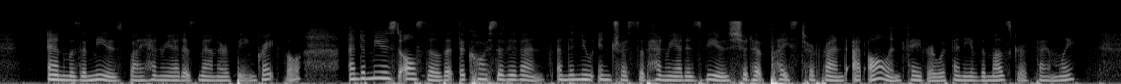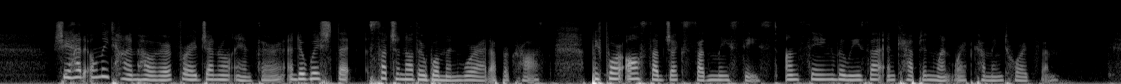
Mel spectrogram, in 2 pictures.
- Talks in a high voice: Yes, high, 205 Hz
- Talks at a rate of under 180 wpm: No, average, 195 wpm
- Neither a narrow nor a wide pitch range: Yes, average, 3.2 semitones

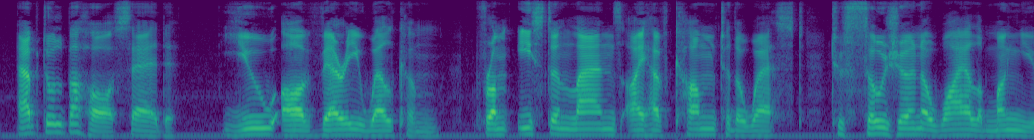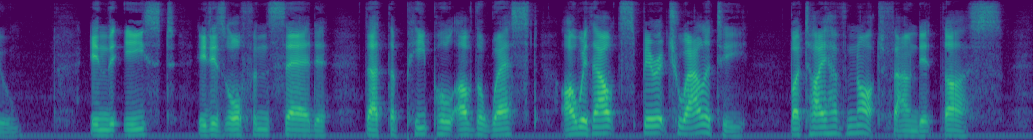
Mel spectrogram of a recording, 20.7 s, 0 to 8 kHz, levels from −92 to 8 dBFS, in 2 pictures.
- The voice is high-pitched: No, low, 115 Hz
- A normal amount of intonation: Yes, average, 3.1 semitones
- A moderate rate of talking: No, slow, 130 wpm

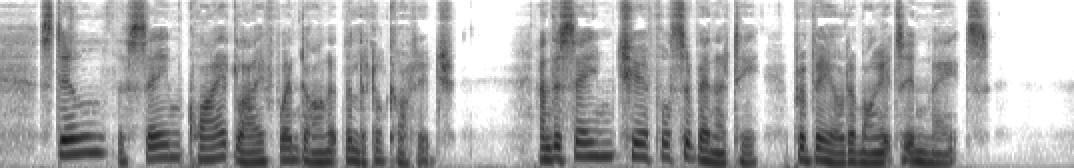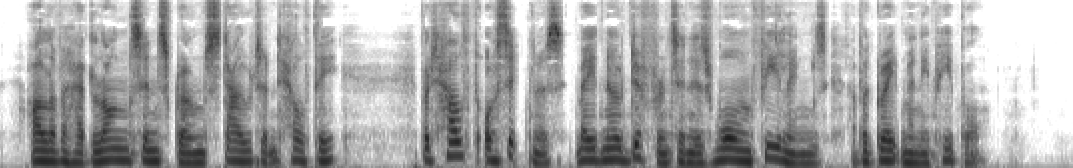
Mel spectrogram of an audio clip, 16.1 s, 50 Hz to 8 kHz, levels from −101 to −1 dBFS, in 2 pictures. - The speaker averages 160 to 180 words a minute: Yes, average, 165 wpm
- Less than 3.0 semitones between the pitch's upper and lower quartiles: No, average, 4.2 semitones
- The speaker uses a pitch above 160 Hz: No, medium, 140 Hz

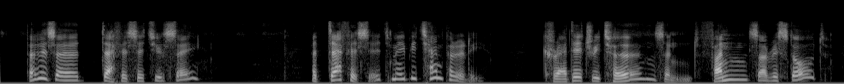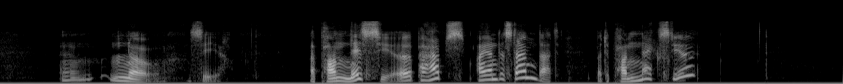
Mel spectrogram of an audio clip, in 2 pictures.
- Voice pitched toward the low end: No, high, 205 Hz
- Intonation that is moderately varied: No, wide, 8.3 semitones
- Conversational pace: No, slow, 105 wpm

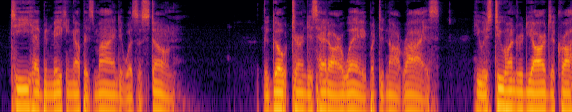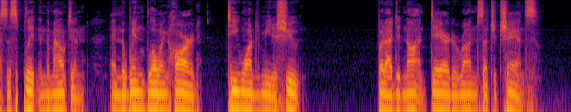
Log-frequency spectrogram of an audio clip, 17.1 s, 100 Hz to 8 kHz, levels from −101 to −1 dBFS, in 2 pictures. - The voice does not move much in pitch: Yes, narrow, 1.7 semitones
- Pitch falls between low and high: No, low, 100 Hz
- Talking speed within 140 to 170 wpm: No, average, 185 wpm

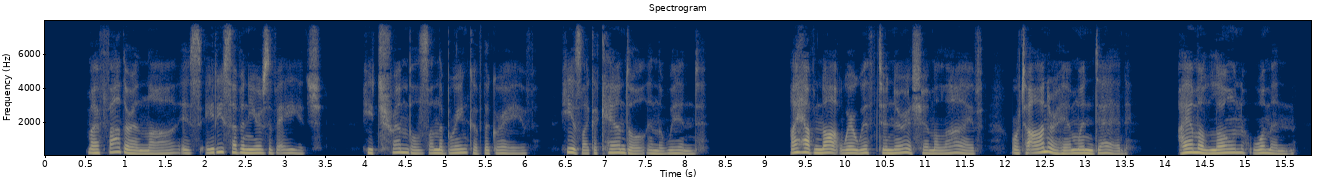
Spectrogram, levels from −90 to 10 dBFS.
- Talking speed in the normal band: Yes, average, 170 wpm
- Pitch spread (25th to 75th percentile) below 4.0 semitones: Yes, average, 2.8 semitones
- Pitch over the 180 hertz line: Yes, high, 190 Hz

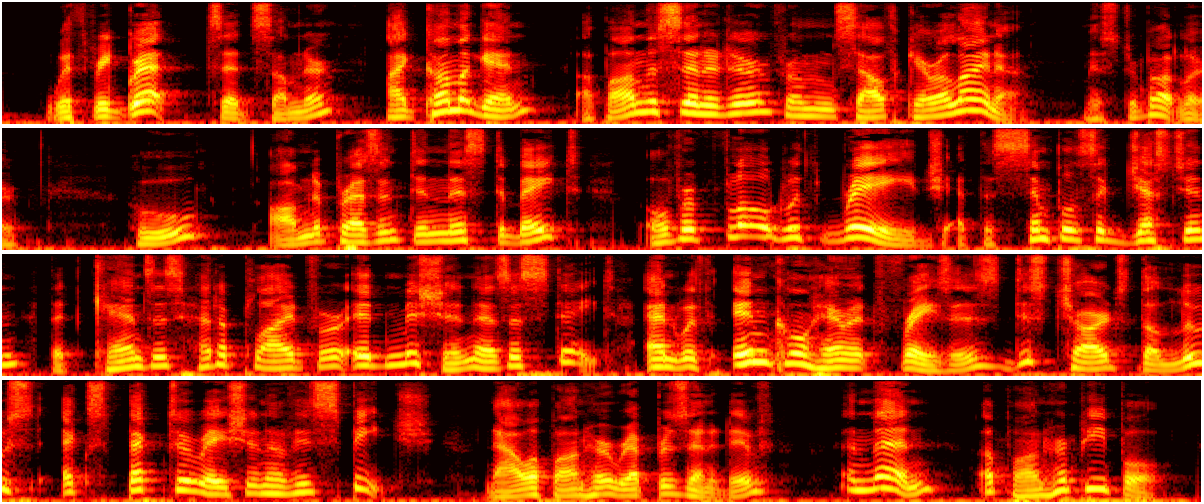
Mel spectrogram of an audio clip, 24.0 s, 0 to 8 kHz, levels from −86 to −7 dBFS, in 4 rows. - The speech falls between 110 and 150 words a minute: Yes, average, 140 wpm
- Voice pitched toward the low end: No, medium, 160 Hz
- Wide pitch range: Yes, wide, 7.7 semitones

